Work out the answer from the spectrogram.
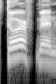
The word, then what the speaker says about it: Dorfman: How do you pronounce the last name? It's Dorfman, but it's only really used in the legal process against Live Nation.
